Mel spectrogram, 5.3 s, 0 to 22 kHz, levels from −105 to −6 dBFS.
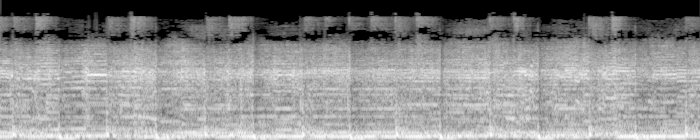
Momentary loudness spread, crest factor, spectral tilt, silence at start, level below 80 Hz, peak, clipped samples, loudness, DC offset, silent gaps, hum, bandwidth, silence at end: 2 LU; 12 dB; -5.5 dB/octave; 0 s; -24 dBFS; 0 dBFS; under 0.1%; -11 LUFS; under 0.1%; none; none; 14 kHz; 0 s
